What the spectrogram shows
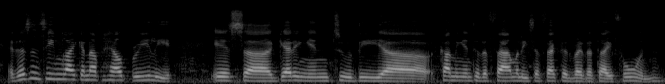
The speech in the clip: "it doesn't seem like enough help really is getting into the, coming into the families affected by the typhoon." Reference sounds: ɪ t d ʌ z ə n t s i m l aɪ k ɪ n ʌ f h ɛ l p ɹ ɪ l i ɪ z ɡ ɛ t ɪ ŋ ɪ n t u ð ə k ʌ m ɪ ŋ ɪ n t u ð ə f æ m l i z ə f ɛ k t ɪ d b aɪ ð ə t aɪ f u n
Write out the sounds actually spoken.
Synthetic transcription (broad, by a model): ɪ t d ʌ z ə n t s i m l aɪ k ɪ n ʌ f h ɛ l p ɹ ɪ l i ɪ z ɡ ɛ t ɪ ŋ ɪ n t u ð ə k ʌ m ɪ ŋ ɪ n t u ð ə f æ m l i z ə f ɛ k t ɪ d b aɪ ð ə t aɪ f u n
